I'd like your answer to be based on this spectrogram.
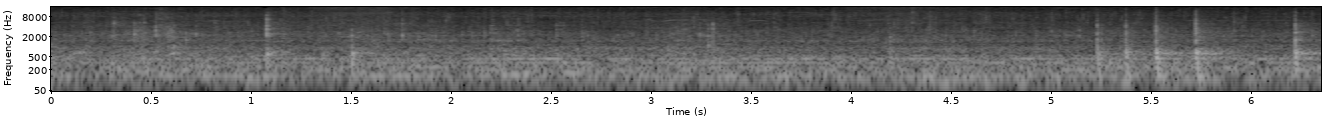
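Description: A fork mixes and breaks up couscous in a bowl, making quiet, continuous grainy scraping with occasional light clinks of metal against the bowl.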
